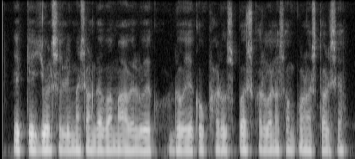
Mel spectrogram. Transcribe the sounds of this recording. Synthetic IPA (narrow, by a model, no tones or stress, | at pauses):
ekːed͡ʒəlʃelimãʃəɳɡaʋːamãaʋelũekuɾd̪ʱoekupʰaɽũspəɾʃkəɾʋanõsə̰mpṵɾɳəst̪ʰəɭʃe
